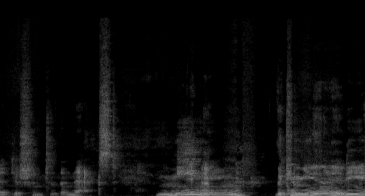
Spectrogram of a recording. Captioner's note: laughs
